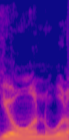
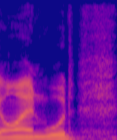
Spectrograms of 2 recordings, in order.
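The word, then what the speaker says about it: Yronwood: and wood down here not Yorn wood I say iron wood cuz there's a a gate and a door that's the Sigil of the house it's iron wood also red wine down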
